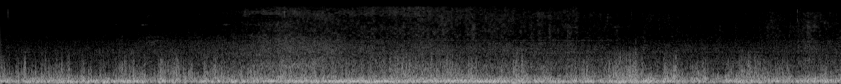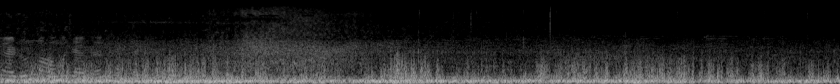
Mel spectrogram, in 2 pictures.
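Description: Steady wind rush on the camera microphone of a moving road bike, with a low rumble from the bike's motion over the road.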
